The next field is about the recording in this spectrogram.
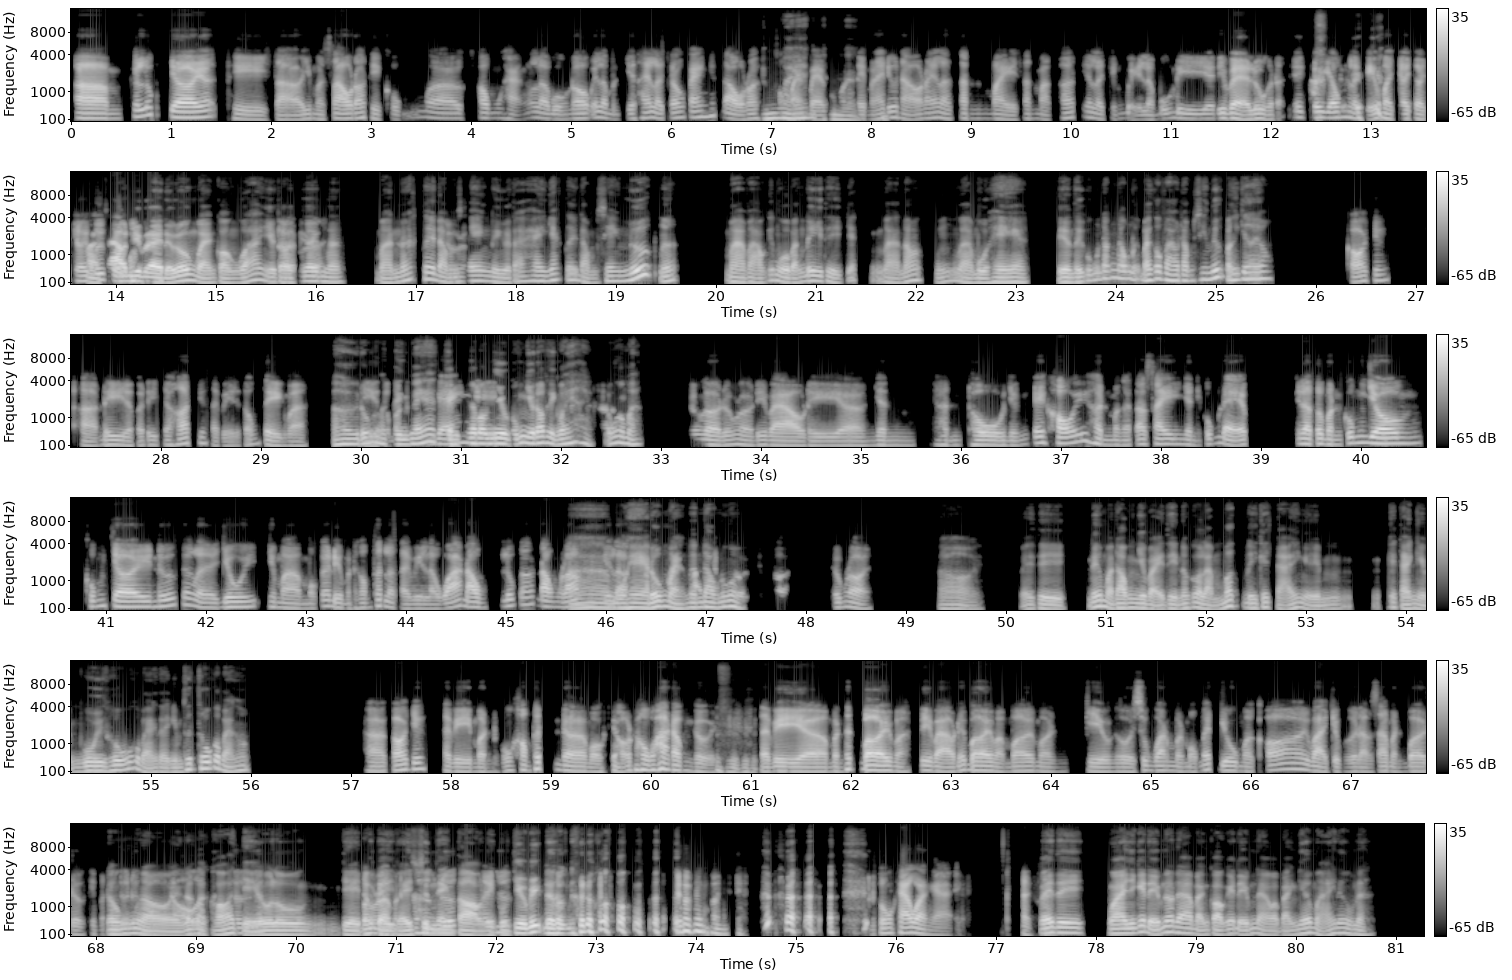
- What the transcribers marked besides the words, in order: other background noise; laugh; laughing while speaking: "á"; chuckle; "nhắc" said as "nắc"; tapping; unintelligible speech; laughing while speaking: "nó quá"; laugh; laughing while speaking: "đúng rồi"; laughing while speaking: "nữa, đúng hông?"; laugh
- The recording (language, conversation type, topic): Vietnamese, podcast, Bạn có kỷ niệm tuổi thơ nào khiến bạn nhớ mãi không?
